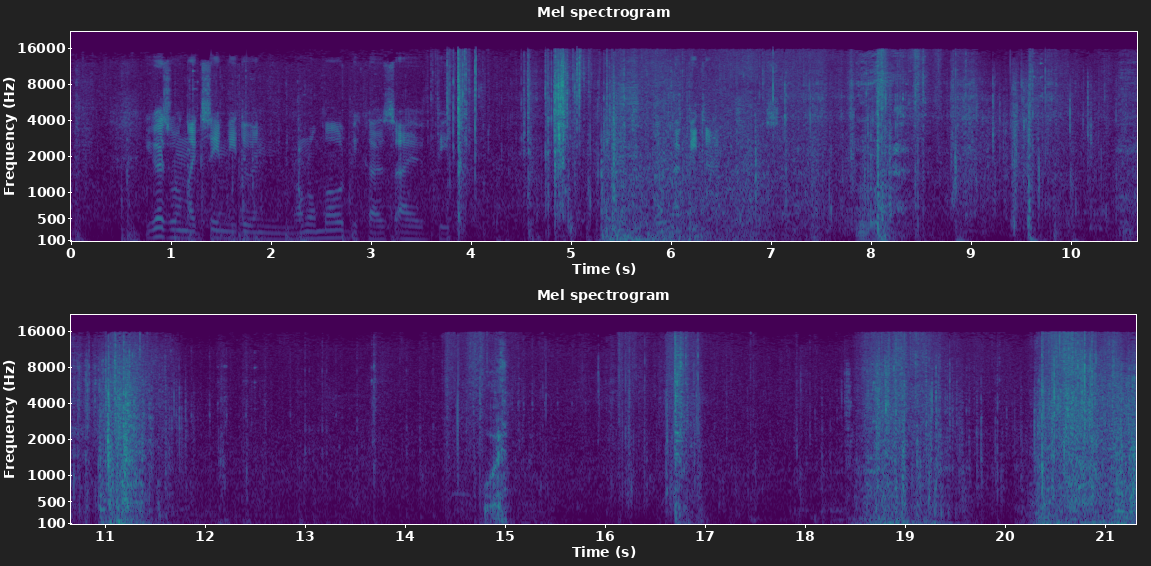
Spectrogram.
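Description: Water laps and splashes.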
